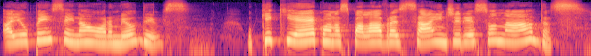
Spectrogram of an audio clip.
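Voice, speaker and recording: Brief: Brazilian woman, middle-aged, high voice, public speaking teacher, emotive storyteller who talks straight to the room. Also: steady tone, a little slow. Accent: Brazilian Portuguese. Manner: emotive storytelling, addresses the audience as "gente". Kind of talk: lecture to a class.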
